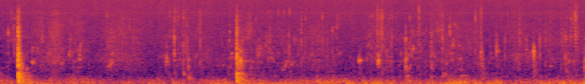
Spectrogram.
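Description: A canoe paddle dips and pulls through water in two distinct strokes about two seconds apart, over a steady low wash of water and light wind, with no one talking, on a canoe trip in Quetico on a hot day.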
